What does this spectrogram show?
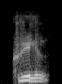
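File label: "creel", Indian English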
